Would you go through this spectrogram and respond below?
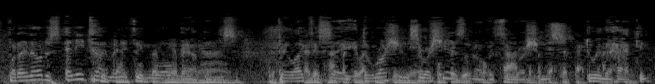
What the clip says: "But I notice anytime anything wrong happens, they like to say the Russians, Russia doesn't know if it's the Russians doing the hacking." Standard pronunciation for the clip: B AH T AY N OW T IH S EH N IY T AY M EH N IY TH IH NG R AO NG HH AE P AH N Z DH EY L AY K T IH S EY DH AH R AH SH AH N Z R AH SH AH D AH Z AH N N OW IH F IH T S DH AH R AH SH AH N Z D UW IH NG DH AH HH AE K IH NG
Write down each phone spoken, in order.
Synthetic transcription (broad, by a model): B AH T AY N OW T IH S EH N IY T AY M EH N IY TH IH NG R AO NG HH AE P AH N Z DH EY L AY K T IH S EY DH AH R AH SH AH N Z R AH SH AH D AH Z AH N N OW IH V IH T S DH AH R AH SH AH N Z D UW IH NG DH AH HH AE K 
